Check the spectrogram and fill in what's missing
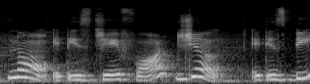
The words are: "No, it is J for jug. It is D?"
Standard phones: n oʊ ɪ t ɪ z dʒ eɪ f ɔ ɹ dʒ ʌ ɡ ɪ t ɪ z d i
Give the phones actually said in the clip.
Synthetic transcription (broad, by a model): n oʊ ɪ t ɪ z dʒ eɪ f ɔ ɹ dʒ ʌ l ɪ t ɪ z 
